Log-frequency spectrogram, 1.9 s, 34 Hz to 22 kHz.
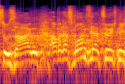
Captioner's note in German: Zurufe CDU, BÜNDNIS 90/DIE GRÜNEN, Freie Demokraten und LINKE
